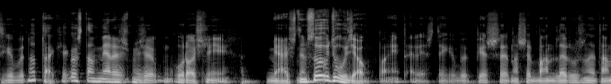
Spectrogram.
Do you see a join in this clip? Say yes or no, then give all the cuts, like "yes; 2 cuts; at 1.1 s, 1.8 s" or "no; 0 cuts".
yes; 1 cut; at 2.6 s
